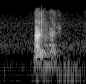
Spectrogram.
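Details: Shiba Inu giving a single short, loud bark that fades into a brief trailing echo, heard against a quiet background.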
